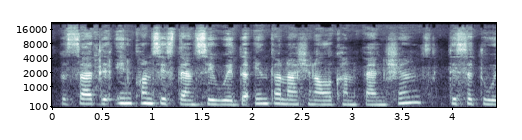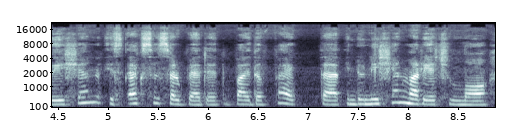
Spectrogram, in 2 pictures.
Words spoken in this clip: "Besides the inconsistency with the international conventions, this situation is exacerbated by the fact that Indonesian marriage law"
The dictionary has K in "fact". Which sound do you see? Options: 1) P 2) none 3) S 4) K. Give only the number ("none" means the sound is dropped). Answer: 4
